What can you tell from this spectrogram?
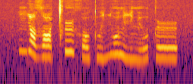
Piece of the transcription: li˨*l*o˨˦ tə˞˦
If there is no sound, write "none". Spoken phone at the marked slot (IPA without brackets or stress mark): lʲ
